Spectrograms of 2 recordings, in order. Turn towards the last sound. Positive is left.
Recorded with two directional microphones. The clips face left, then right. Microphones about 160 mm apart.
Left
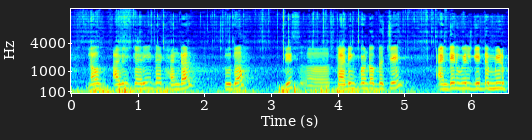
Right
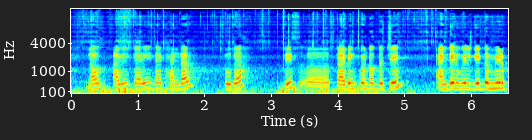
turn(degrees=-35)  # may be behind; listen again after turning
